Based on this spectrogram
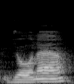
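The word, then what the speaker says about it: יונה: un personaje que nosotros conocemos en español como Jonás, y vamos a descubrir que Yoná, que es la pronunciación en hebreo, significa paloma en hebreo.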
